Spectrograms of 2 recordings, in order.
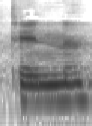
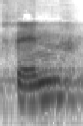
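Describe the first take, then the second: First: It begins with a crisp t-like stop. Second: It begins with a soft hissing th sound. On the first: "would be pronounced as" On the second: "words like um, thin"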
